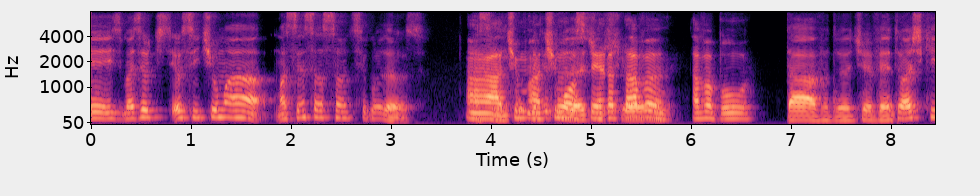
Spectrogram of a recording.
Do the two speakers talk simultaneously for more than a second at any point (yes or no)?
yes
